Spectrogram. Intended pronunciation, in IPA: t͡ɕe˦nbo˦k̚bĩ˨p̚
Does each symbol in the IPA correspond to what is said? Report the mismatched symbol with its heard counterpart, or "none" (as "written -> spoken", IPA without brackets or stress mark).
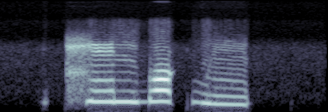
o˦ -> ɔ˦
